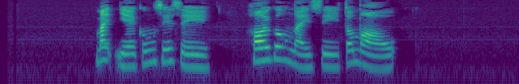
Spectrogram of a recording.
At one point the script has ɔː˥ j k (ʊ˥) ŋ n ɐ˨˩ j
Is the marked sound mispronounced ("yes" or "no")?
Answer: no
